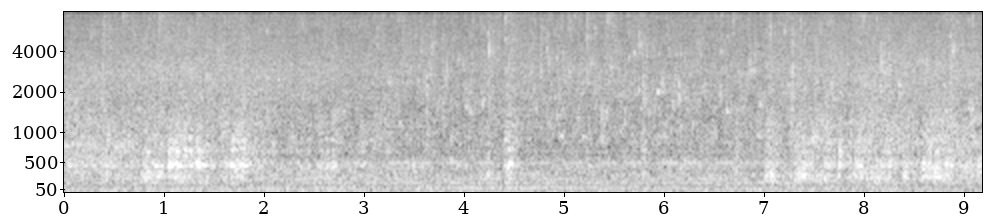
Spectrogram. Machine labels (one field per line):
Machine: pump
